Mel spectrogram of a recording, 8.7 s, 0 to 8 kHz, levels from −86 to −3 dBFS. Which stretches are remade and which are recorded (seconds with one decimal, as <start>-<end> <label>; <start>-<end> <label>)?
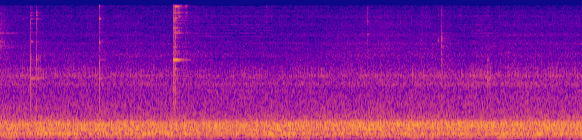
0.0-2.9 recorded; 2.9-4.1 remade; 4.1-6.9 recorded; 6.9-7.5 remade; 7.5-8.7 recorded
